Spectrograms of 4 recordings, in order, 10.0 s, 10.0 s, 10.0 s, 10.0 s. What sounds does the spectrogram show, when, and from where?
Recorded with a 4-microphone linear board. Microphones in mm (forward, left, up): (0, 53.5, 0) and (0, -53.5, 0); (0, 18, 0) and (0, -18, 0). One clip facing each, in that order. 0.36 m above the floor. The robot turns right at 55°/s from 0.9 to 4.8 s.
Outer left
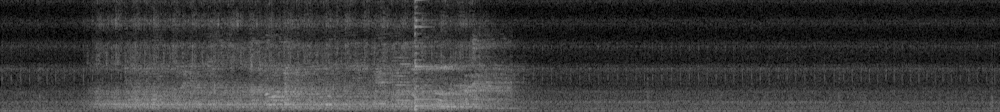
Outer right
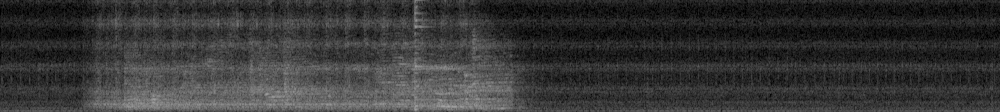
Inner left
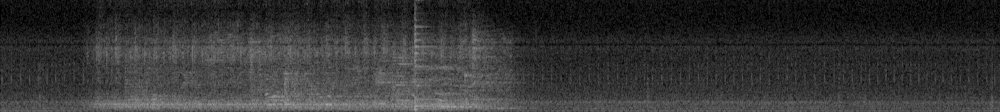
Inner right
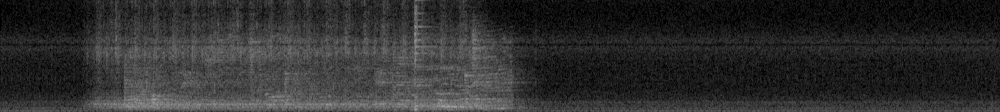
1.2 s footsteps: 70° right (ahead or behind), 5.5 m; by 5.1 s 5° right (ahead or behind), 5 m
4.1 s a guitar: 20° left (ahead or behind), 0.6 m; by 4.4 s 15° left (ahead or behind), 0.6 m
